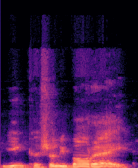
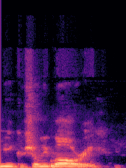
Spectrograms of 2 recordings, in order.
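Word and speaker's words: Yinka Shonibare: quite a few times and his name is pronounced y yinka shibare but I'm so used to saying yinka Shibari don't be surprised if I forget now yinka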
